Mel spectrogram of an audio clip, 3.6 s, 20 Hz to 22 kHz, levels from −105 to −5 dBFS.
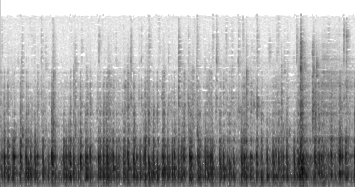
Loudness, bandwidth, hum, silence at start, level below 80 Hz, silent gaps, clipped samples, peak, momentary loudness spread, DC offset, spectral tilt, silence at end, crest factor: -19 LUFS; 11.5 kHz; none; 0 s; -50 dBFS; none; under 0.1%; 0 dBFS; 3 LU; under 0.1%; -8 dB/octave; 0 s; 18 dB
